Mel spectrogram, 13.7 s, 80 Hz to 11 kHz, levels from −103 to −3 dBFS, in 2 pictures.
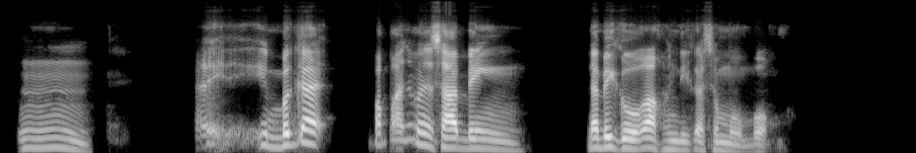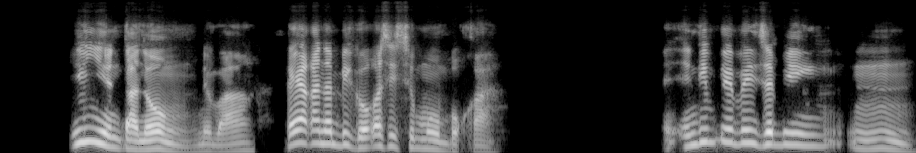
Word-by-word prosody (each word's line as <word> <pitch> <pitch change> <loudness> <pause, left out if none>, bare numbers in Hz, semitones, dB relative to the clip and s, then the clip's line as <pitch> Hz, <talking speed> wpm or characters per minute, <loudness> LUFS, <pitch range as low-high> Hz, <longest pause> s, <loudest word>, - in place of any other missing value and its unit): Mm. 155 -5 -9 0.8
Ay, - - -5 0.4
yung 170 -4 -6
baga, 215 +3 +6 0.3
papaano 290 - -3
mo - - +2
nasabing 155 -7 +4 0.5
nabigo 165 -3 +4
ka 160 -3 +6
kung 140 +1 -8
'di 130 -1 -7
ka - - -2
sumubok? 110 -5 -6 1.6
Yun 245 +1 +1
yung 175 -6 0
tanong, 135 -9 +1
'di 110 - -10
ba? 110 +4 -7 0.2
Kaya 235 +4 +5
ka 235 - +2
nabigo 215 -7 -1
kasi 190 0 -1
sumubok 150 -7 -7
ka. - - -10 1.2
Eh, - - -15
hindi 210 +8 -3
pwedeng 245 -2 -1
sabihing 210 0 -1
mm. 145 -1 -9
160 Hz, 125 wpm, -23 LUFS, 135-210 Hz, 1.6 s, baga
